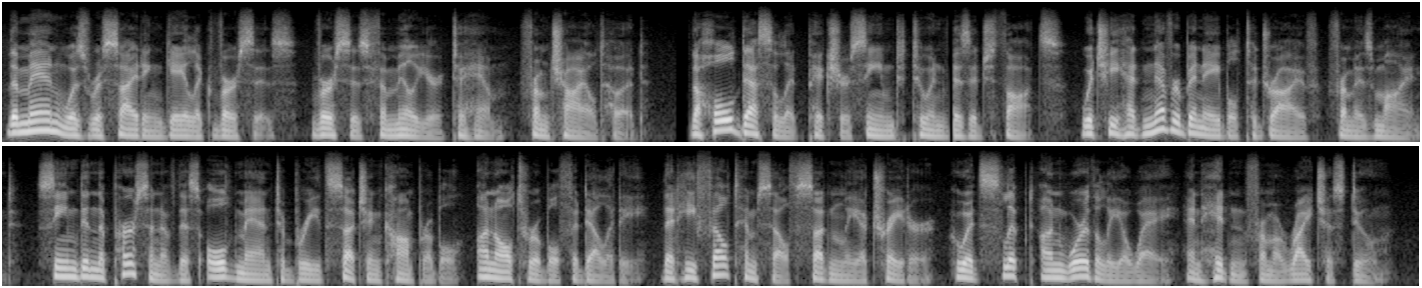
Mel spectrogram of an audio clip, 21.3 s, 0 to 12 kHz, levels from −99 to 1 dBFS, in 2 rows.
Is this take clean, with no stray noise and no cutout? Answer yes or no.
no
